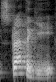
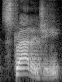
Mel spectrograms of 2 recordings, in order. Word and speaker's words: strategy: Even though she makes 1 or 2 slight pronunciation mistakes, like saying Strategie, which is more of a German pronunciation for the word strategy, this is okay.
